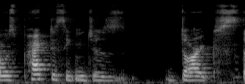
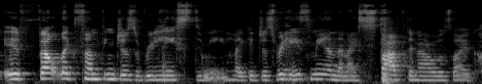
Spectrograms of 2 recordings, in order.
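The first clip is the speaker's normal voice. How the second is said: usual speaking voice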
